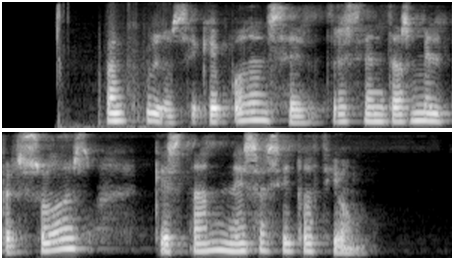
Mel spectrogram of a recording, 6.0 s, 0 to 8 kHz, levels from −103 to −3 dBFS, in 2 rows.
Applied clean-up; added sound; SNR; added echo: neural mask model DeepFilterNet 3.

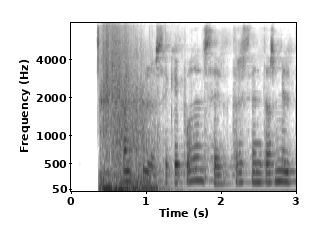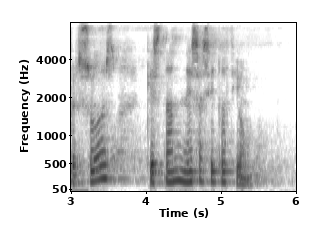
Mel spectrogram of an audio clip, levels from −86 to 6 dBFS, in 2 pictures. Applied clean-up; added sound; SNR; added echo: none; Boom; -1 dB; reverberation time 1.4 s.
